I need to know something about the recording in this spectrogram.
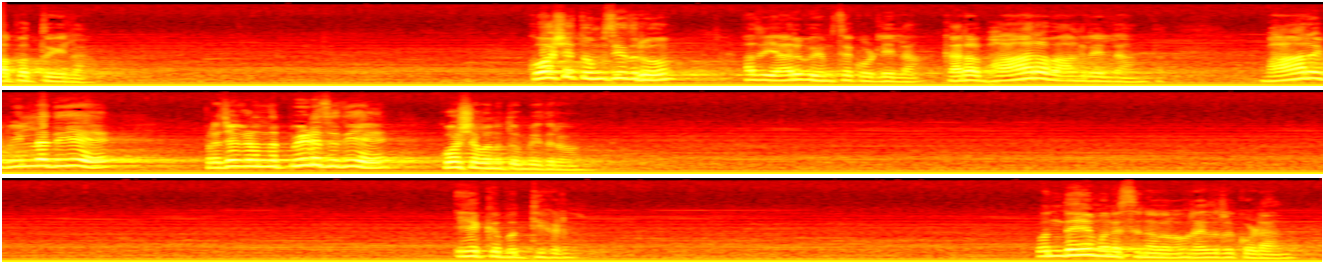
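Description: A man sings and chants with feeling into a microphone, with pauses between phrases.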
